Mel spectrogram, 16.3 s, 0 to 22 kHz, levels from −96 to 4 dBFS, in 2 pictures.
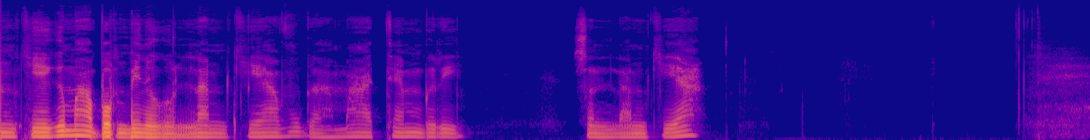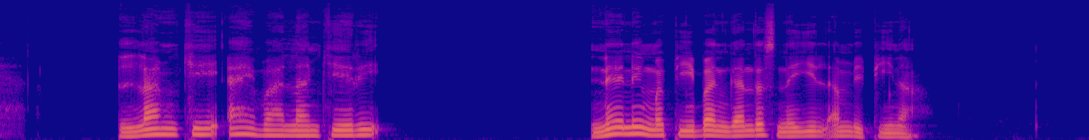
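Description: No faults are present in the recording.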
